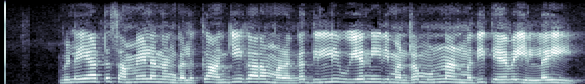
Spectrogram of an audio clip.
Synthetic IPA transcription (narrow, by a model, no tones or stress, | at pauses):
ʋɪɭɐjaːʈːɯsɐmːeːlɐnɐŋɡɐɭɯkːɯɐŋɡiːɣaːɾɐmʋɐɻɐŋɡɐd̪ɪlːiʊjɐɾniːðimɐndrɐmːʊnːɐnɯmɐðit̪eːʋɐjɪlːɐɪ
